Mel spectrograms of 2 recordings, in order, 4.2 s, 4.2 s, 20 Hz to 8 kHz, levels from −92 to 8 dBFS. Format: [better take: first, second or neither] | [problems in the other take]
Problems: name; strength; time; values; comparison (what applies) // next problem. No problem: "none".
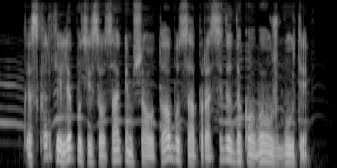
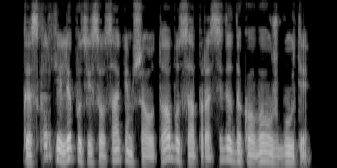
second | noise reduction (neural mask model RNNoise)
